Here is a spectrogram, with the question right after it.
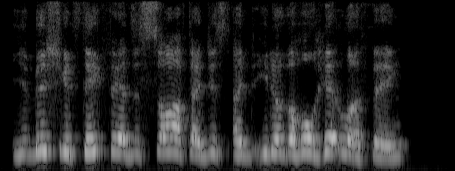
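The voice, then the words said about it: Imitates another person's voice. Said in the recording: “your impression, you know who Marty Mush sounds like?”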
